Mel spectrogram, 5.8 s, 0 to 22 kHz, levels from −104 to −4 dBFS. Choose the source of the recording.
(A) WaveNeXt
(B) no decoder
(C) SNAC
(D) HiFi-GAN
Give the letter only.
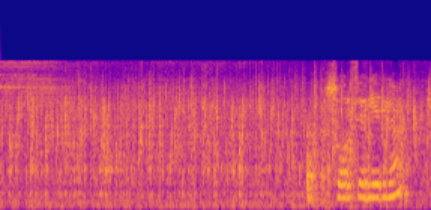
B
